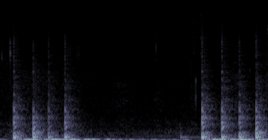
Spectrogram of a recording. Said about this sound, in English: As you put the finishing touches to your last and you hope best strategy, you hear a soft tap at the door.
